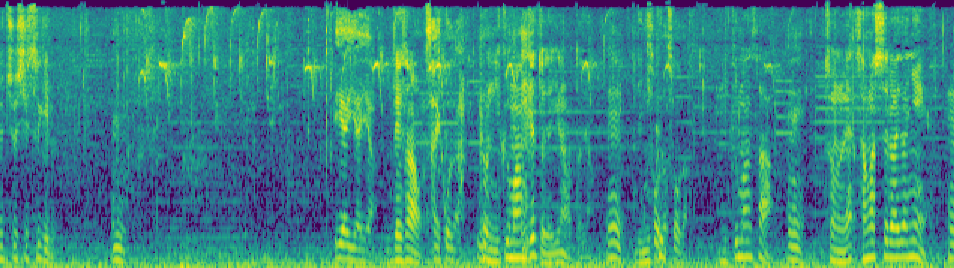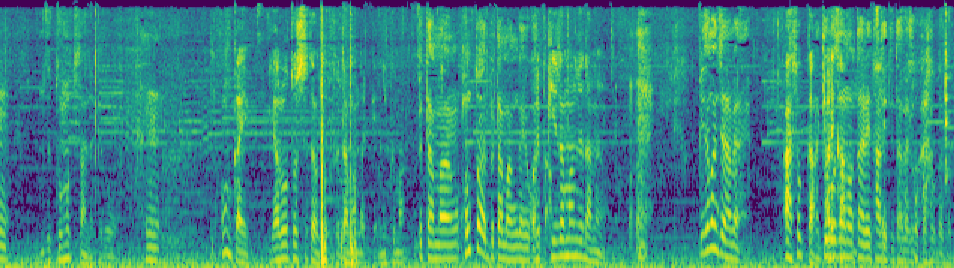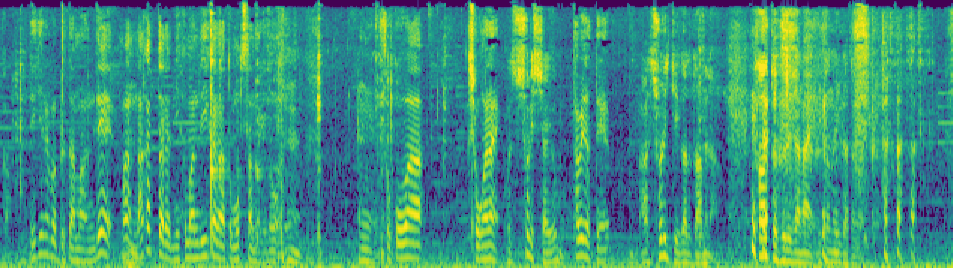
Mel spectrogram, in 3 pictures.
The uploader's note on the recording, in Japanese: 今回は念願のBBQをしながらの収録です！屋外で食べながら話しているので、雑音等々お聞き苦しいかとは思いますが、鳥の声、風の音などと一緒に、普段とは違った環境での話をお楽しみいただければと思います。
